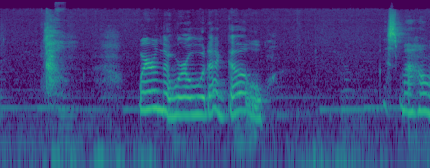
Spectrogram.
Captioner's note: scoffs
